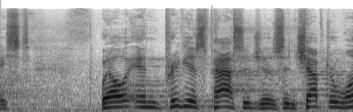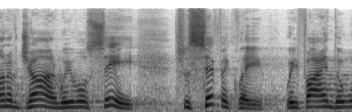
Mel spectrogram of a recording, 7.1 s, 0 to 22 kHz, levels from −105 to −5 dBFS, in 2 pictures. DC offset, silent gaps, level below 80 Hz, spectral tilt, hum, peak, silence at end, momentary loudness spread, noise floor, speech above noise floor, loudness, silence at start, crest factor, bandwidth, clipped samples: under 0.1%; none; -50 dBFS; -4.5 dB/octave; none; -4 dBFS; 0 s; 9 LU; -44 dBFS; 26 dB; -18 LUFS; 0 s; 16 dB; 16 kHz; under 0.1%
